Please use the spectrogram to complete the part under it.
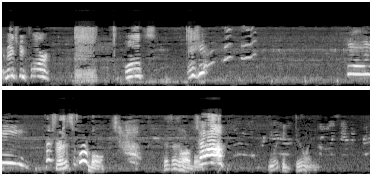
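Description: A teenage boy talks close by, using animated, playful voices.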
